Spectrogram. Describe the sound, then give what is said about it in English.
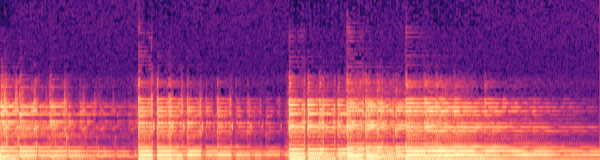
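Sustained instrument chords run through a tape echo effect with added saturation and the reverb turned off, with repeats trailing each new chord and a gentle warble of wow and flutter colouring the sound. No voices. “Added effects like saturation, wow, and flutter, which is kind of a bit like a modulating tone.”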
